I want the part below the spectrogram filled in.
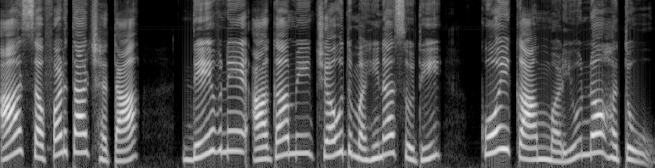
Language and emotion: Gujarati, neutral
